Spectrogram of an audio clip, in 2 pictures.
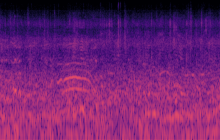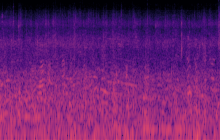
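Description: A crowd of men and women chatters and talks all around outdoors.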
